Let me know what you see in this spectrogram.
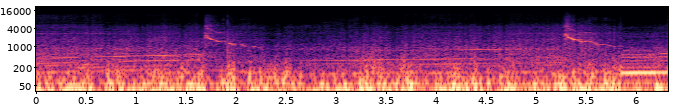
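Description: Mitsubishi 3000GT VR4's built twin-turbo 6G72 V6 with straight-pipe exhaust, revving hard under acceleration, its pitch climbing steadily. Twice, about one and a half seconds in and again about five seconds in, the pitch drops at a shift and a brief falling whistle sounds.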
